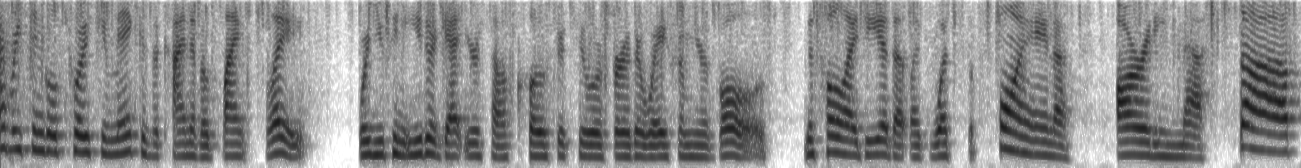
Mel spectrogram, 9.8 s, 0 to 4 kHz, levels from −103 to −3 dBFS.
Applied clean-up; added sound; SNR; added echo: neural mask model RNNoise.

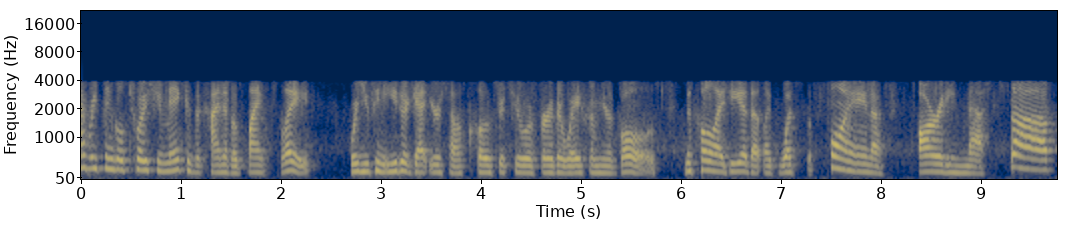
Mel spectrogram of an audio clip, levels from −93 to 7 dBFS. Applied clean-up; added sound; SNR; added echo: neural separator model SepFormer DNS4.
